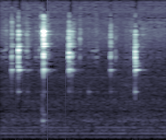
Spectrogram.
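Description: Glass containers in a pan on the stove clinking lightly, about five short, sharp clinks at irregular intervals.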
